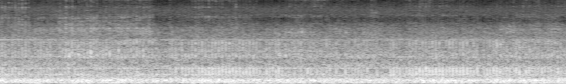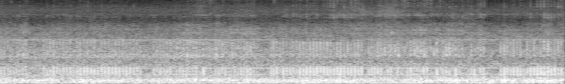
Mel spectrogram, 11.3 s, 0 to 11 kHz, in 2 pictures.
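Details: Steady low purring from Elle, a 25-week-old female fluffy Scottish Fold kitten in brown tabby and white, as she is stroked by her owner and shifts her posture. The rumble is unbroken and uniform, with a faint high hum in the background.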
